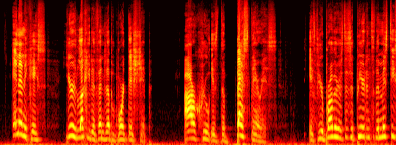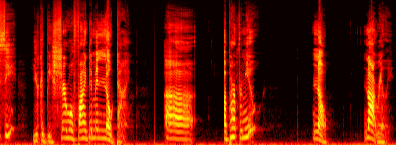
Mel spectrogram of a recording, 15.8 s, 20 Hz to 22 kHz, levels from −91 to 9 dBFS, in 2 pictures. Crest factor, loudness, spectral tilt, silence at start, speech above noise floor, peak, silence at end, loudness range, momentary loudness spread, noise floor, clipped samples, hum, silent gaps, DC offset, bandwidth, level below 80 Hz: 20 dB; -18 LUFS; -2.5 dB/octave; 0.1 s; 26 dB; 0 dBFS; 0.2 s; 6 LU; 17 LU; -45 dBFS; under 0.1%; none; none; under 0.1%; over 20 kHz; -44 dBFS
